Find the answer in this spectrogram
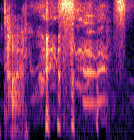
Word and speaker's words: TimexLess: it on that okay so the x is silent timeless i'm still timeless but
